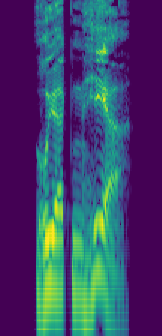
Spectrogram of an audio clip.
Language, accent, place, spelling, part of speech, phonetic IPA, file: German, Germany, Berlin, rührten her, verb, [ˌʁyːɐ̯tn̩ ˈheːɐ̯], De-rührten her.ogg
- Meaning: inflection of herrühren: 1. first/third-person plural preterite 2. first/third-person plural subjunctive II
